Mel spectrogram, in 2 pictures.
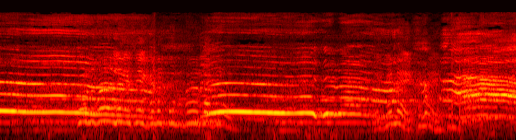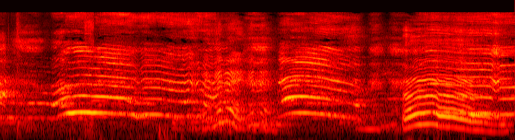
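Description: Continuous loud infant crying, high-pitched wails running into one another with brief catches of breath; ordinary crying in a small room.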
